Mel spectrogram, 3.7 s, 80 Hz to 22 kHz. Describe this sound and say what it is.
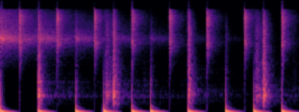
House Beat (128 BPM, made in LMMS + Kicker)
I'm getting better at making drum sounds from scratch
128bpm, 130-bpm, drum-loop, drums, music, percussion, percussion-loop, snare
